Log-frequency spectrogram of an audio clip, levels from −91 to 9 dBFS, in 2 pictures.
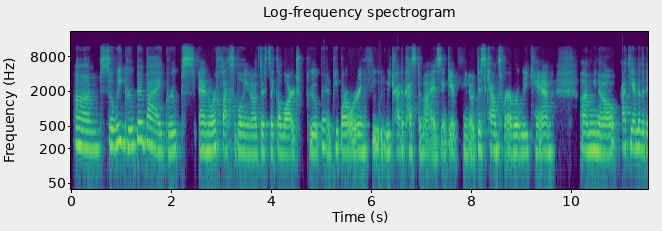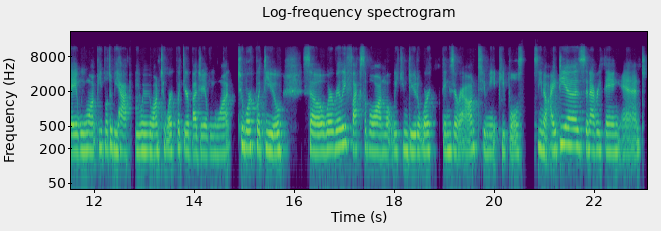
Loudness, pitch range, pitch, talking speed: -16 LUFS, 180-200 Hz, 185 Hz, 220 wpm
